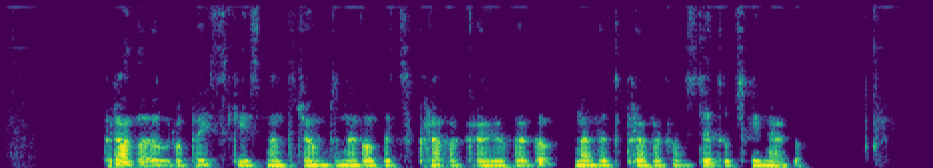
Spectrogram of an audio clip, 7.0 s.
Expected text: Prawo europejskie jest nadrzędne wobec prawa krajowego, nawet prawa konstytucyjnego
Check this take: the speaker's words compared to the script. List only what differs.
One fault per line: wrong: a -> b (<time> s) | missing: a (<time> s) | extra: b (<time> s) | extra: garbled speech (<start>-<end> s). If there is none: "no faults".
no faults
